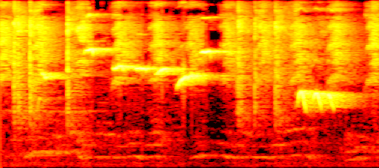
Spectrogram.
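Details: Murai batu, a white-rumped shama, with whistles and crackle notes said to make young or silent birds answer: drawn-out level and rising whistles, a final trilled note, and scratchy bursts over a background hum.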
